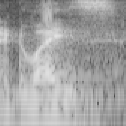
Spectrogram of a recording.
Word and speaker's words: advise: Pronunciation होता है Z, एडवाइज। ठीक, और ये जो C है ना बेटा, इसका प्रोनाउंसिएशन होता है स, मतलब एडवाइस। ठीक, यहाँ पर S का साउंड देता है ये।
